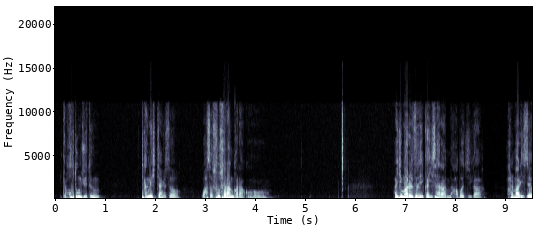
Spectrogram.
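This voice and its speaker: A man's voice: fairly high pitch, mellow, breathy edge. A middle-aged man preaching a sermon as pastor, asking the congregation questions and acting out the people in his stories. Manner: acts out quoted voices while telling a story.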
